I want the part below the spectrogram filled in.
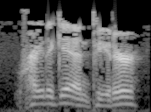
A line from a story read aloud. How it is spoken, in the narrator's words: laughed Old Mother Nature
